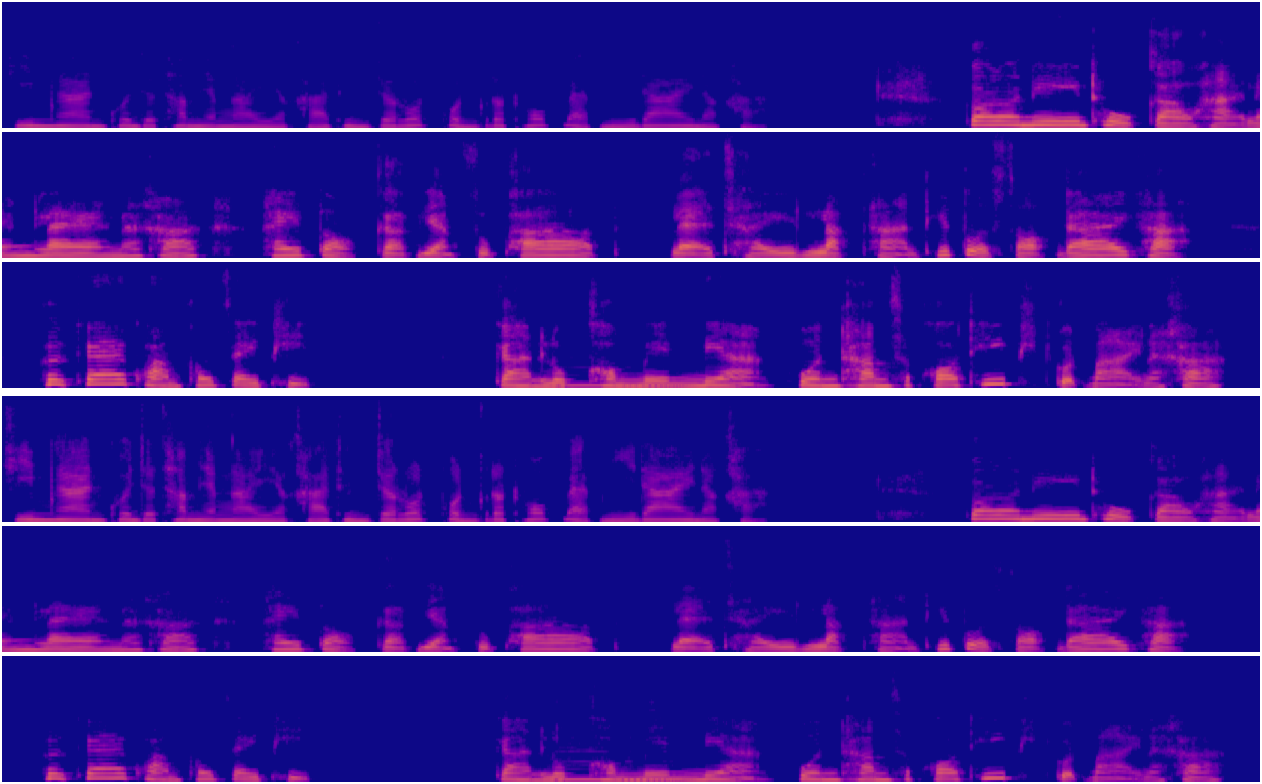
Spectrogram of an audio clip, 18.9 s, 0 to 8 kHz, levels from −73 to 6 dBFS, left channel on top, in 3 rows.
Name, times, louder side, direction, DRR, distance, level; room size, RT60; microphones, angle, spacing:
voice 1, 0.0-3.8 15.3-16.1, right 2 dB, 65° right, 1.3 m, -43 dB
voice 2, 4.4-9.3 9.6-12.2 12.8-14.1 15.1-18.7, left 5 dB, 40° left, 0.4 m, -33 dB
open air
head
